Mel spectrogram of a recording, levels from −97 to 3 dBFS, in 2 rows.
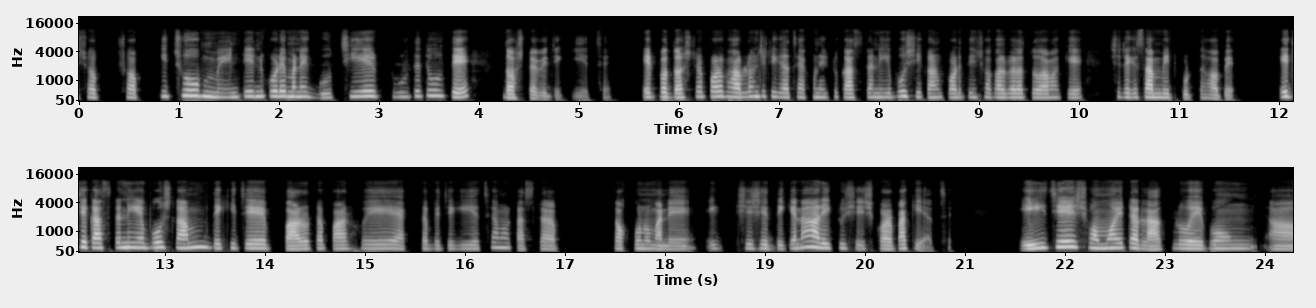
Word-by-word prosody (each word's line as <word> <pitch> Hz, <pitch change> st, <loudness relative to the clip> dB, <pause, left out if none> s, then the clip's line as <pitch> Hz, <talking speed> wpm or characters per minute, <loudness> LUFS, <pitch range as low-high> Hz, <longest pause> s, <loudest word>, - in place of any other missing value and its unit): সব 190 Hz, -2 st, -2 dB, 0.3 s
সবকিছু 240 Hz, +8 st, -3 dB, 0.3 s
মেইনটেইন 210 Hz, +4 st, -2 dB
করে 245 Hz, 0 st, +5 dB
মানে 230 Hz, 0 st, +2 dB, 0.2 s
গুছিয়ে 235 Hz, +6 st, -3 dB, 0.2 s
তুলতে, 220 Hz, +2 st, -9 dB
তুলতে 260 Hz, -6 st, +2 dB, 0.5 s
১০ 175 Hz, -2 st, +4 dB
টা 165 Hz, -, -2 dB
বেজে 135 Hz, -1 st, -12 dB
গিয়েছে। -, -, -24 dB, 0.4 s
এরপর 215 Hz, +1 st, +3 dB
১০ 190 Hz, -, +4 dB
টার 230 Hz, -1 st, -5 dB
পর 235 Hz, -, +4 dB
ভাবলাম 210 Hz, +2 st, +3 dB
যে 240 Hz, -, -8 dB
ঠিক 220 Hz, -, -6 dB
আছে, 205 Hz, -, -17 dB
এখন 200 Hz, +1 st, -9 dB
একটু 195 Hz, +2 st, -16 dB
কাজটা 190 Hz, +2 st, 0 dB
নিয়ে 200 Hz, 0 st, -7 dB
বসি। 245 Hz, -2 st, -2 dB
কারণ 190 Hz, 0 st, -2 dB
পরেরদিন 190 Hz, +1 st, -5 dB
সকালবেলা 190 Hz, -1 st, -1 dB
তো 185 Hz, -, -5 dB
আমাকে 185 Hz, -1 st, -8 dB, 0.4 s
সেটাকে 200 Hz, -2 st, -6 dB
সাবমিট 190 Hz, -2 st, +4 dB
করতে 165 Hz, +2 st, -12 dB
হবে। 145 Hz, -2 st, -4 dB, 0.5 s
এই 230 Hz, -, +7 dB
যে 255 Hz, -, +9 dB
কাজটা 220 Hz, +1 st, +4 dB
নিয়ে 235 Hz, -1 st, +3 dB
বসলাম। 225 Hz, -3 st, +4 dB, 0.2 s
দেখি 200 Hz, +2 st, -4 dB
যে 195 Hz, -1 st, +3 dB, 0.3 s
১২ 170 Hz, +3 st, +5 dB
টা 190 Hz, -, -2 dB
পার 175 Hz, 0 st, +2 dB
হয়ে 185 Hz, 0 st, -6 dB, 0.2 s
১ -, -, -19 dB
টা 180 Hz, -, -7 dB
বেজে 175 Hz, -1 st, -12 dB
গিয়েছে, 175 Hz, +4 st, -11 dB
আমার 230 Hz, -1 st, -5 dB
কাজটা 160 Hz, +1 st, -8 dB, 0.7 s
তখনও 185 Hz, +1 st, -4 dB
মানে 155 Hz, -1 st, -1 dB, 0.4 s
এ -, -, -10 dB, 0.3 s
শেষের 190 Hz, -2 st, -5 dB
দিকে 175 Hz, +3 st, -3 dB
না -, -, +3 dB
আর 235 Hz, -, +5 dB
একটু 205 Hz, 0 st, -11 dB
শেষ 175 Hz, -1 st, -10 dB
করা 165 Hz, -1 st, +2 dB
বাকি 190 Hz, 0 st, 0 dB
আছে। -, -, -28 dB, 0.8 s
এই 190 Hz, +4 st, +6 dB
যে 265 Hz, 0 st, +9 dB, 0.2 s
সময়টা 215 Hz, +1 st, +3 dB
লাগলো 170 Hz, +5 st, +1 dB, 0.2 s
এবং 180 Hz, +2 st, -4 dB, 0.5 s
আ -, -, -1 dB
195 Hz, 170 wpm, -24 LUFS, 180-220 Hz, 0.8 s, যে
